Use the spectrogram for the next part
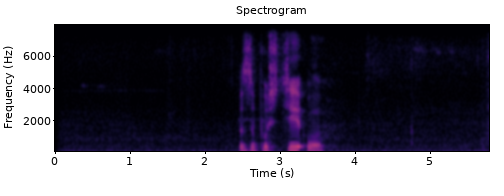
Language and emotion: Russian, neutral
